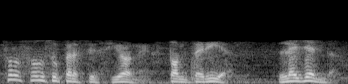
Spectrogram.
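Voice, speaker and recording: Sinister count with sweeping intonation. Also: male voice, medium pitch, huge pitch swings. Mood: smoothly dismissive. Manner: suave, measured, commanding. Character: sinister aristocratic count, suave, menacing master of a castle. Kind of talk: old radio serial acting. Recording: tinny lo-fi old radio serial, music behind.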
